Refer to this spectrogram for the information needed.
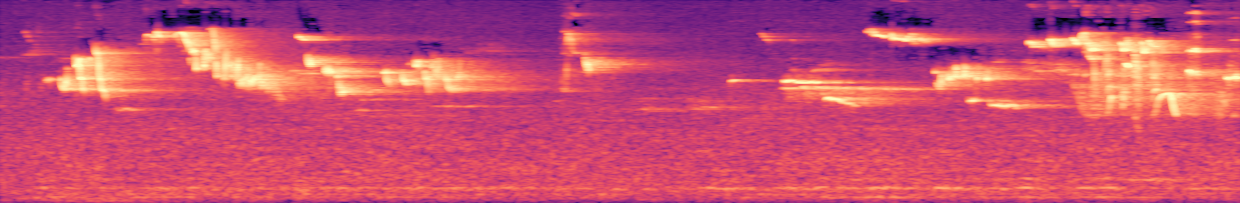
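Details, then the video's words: Birds singing in a forest, with loud high warbling phrases and quick chirps, a short quiet gap, then resumed busy twittering with overlapping high notes. "Birds singing // Forest of birds relaxing your Mind"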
